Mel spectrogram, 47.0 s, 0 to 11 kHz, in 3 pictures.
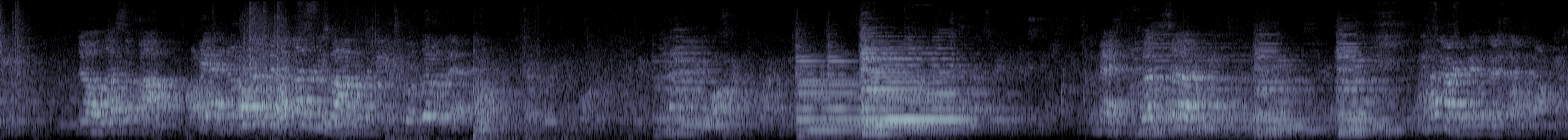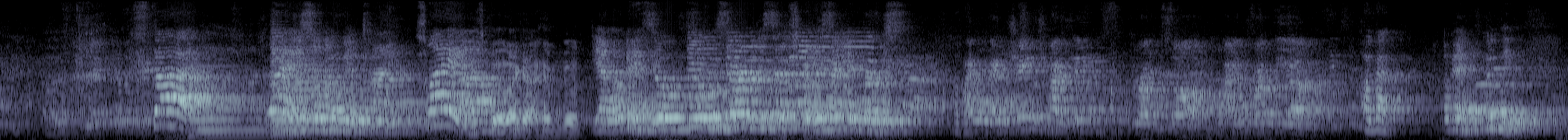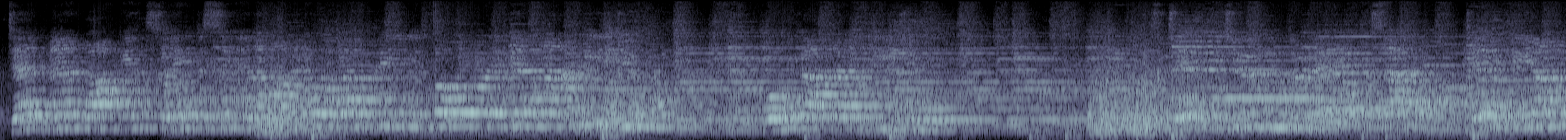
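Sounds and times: acoustic guitar strumming: 6.5s - 10.0s, 11.3s - 13.9s, 32.8s - 47.0s
held notes: 32.3s - 47.0s.

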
